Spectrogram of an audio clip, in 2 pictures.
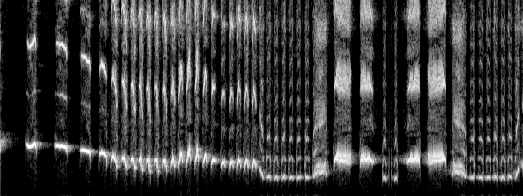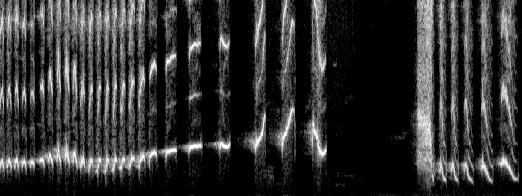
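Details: White-rumped shama (murai batu) singing loudly as a lure: long sweeping trills of rapid pulsed whistles that dip and rise in pitch, then isolated sharp notes, a short gap and a falling whistled run.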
